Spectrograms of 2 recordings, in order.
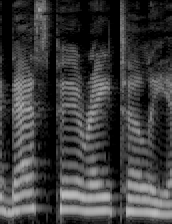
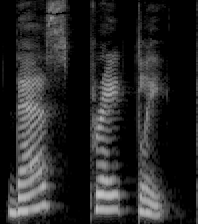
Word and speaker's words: desperately: Desperately, aqui você não pronuncia dois S, tá? Não é desperately, é desperately, pratly. Pensa P-R-A-T-L-Y, tá? Desperately pondered.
